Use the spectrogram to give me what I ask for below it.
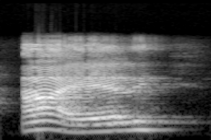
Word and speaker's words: álcool: hora de separar, mas a separação de sílaba da palavra álcool é AL, acento no A, ALCO-OL. Perceberam? O O fica separado na palavra álcool.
